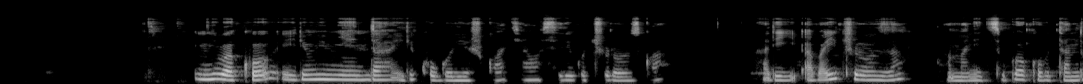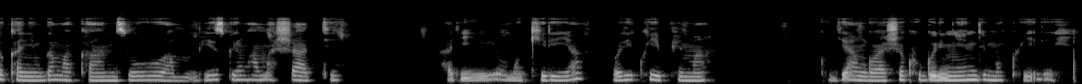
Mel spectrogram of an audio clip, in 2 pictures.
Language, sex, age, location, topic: Kinyarwanda, female, 18-24, Kigali, finance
